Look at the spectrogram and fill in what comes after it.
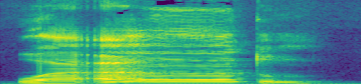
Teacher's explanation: ketika nun mati bertemu Ta ini ikhfa Ta ini letaknya di ujung lidah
